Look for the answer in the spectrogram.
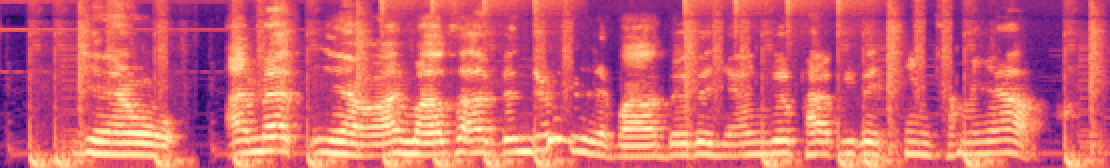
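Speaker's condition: Cerebral palsy; mildly affects speaking and gait

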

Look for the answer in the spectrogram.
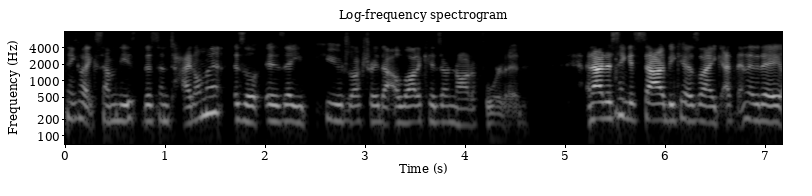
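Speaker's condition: No condition

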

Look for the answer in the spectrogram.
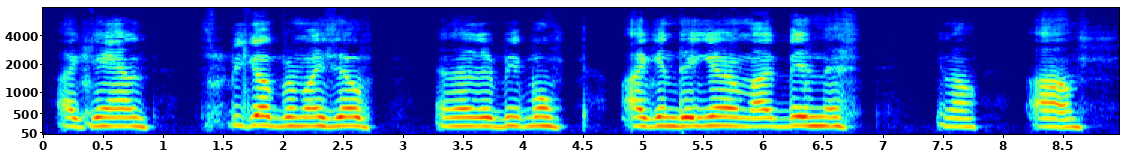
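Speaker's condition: Cerebral palsy; speech not affected by disability

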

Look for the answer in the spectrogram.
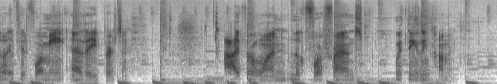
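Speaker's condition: Cerebral palsy; multiple childhood bone surgeries in the 70s

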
